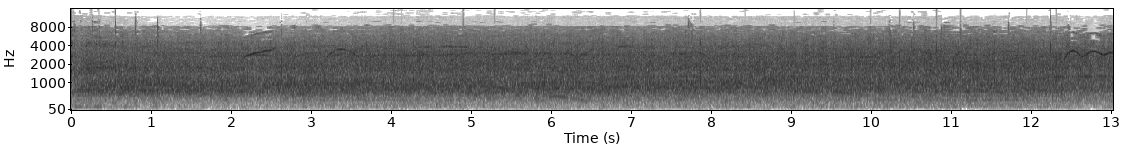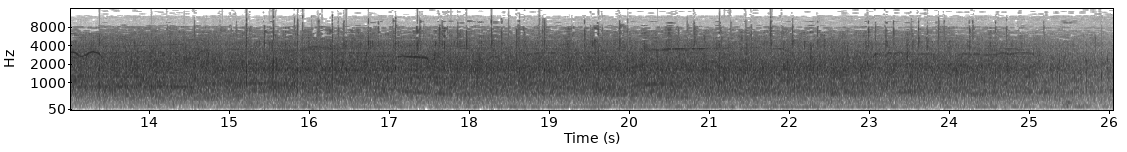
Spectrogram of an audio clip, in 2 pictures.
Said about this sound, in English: And I ask all of us here to give those fantastic blue-clad creatures, let's give them a really rousing applause.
